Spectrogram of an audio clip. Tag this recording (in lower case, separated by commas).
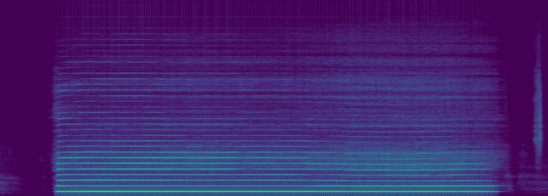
musical instrument, woodwind instrument, music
